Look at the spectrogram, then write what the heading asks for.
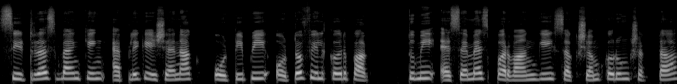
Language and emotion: Goan Konkani, neutral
